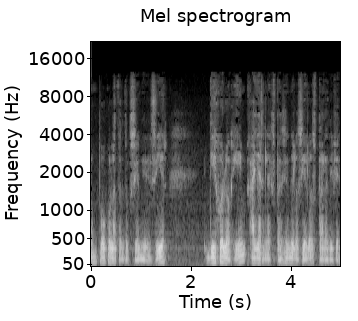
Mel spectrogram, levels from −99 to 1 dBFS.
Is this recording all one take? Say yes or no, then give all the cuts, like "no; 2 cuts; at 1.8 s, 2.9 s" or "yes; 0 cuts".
no; 1 cut; at 3.4 s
